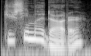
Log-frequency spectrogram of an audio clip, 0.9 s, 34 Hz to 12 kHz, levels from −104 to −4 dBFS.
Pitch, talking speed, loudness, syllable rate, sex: 145 Hz, 330 wpm, -16 LUFS, 7.3 syllables/s, male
